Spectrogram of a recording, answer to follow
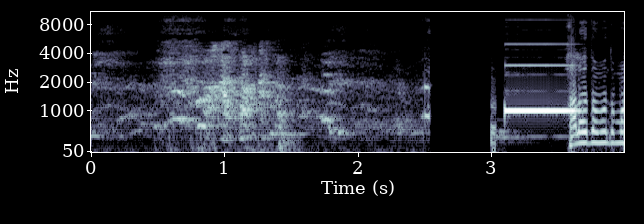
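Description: A voice from a short video clip that cuts off abruptly about two and a half seconds in. After a brief silence comes a single short, high beep, and a man's voice starts loudly near the end.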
